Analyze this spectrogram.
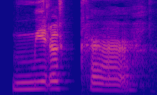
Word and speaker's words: Myrkur: She says it right here. Myrkur. Okay. Yeah, I can't roll my R's to save my life.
